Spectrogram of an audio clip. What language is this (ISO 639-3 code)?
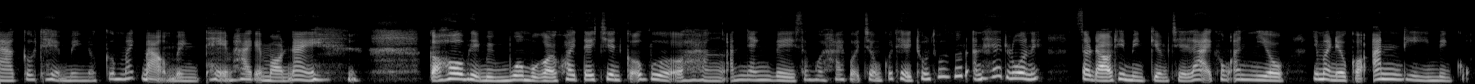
vie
